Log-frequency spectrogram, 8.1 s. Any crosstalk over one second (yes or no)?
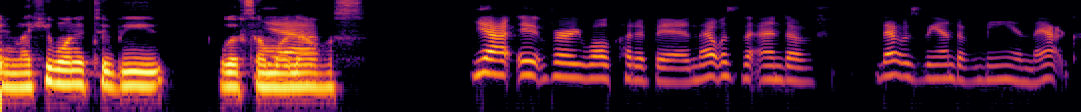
no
